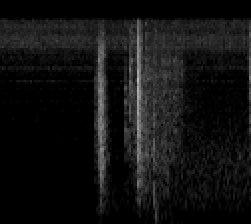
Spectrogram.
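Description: A wooden door bangs shut.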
